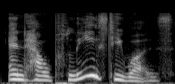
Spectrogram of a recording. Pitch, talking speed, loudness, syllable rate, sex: 220 Hz, 170 wpm, -16 LUFS, 4.2 syllables/s, female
